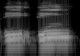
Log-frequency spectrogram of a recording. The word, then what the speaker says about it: Deanne: She said, Dean, her name was Deanne, Dean, it was D-A-N-N-E, but she pronounced it Dean.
